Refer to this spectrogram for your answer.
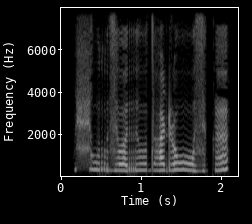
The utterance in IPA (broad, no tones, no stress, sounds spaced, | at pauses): ɕ u r zʲ ɔ ɐ̯ rʲ ʊː dʱ a ɖ ɭ oː zʲ ʊ k ɛ̃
